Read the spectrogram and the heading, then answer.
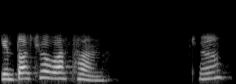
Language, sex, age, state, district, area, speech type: Kashmiri, female, 45-60, Jammu and Kashmir, Budgam, rural, conversation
